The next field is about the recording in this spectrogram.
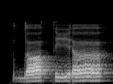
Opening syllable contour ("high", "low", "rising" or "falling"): rising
